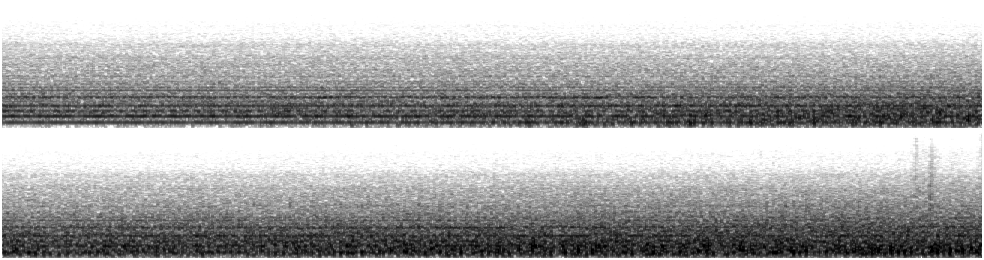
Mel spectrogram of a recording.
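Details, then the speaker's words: Restored old box fan started on low, recorded with the camera close to the motor: it spins up with a steady, even hum. There is a little extra hum from the speed coil and a faint buzz; otherwise it runs smoothly. "Alright, here we go on low. You got a little extra hum from the speed coil."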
